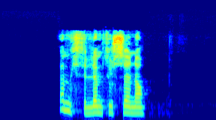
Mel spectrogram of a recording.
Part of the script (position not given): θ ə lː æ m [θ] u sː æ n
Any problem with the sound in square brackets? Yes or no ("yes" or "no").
no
